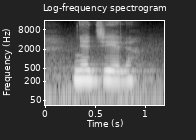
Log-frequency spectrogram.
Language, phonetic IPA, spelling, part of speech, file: Belarusian, [nʲaˈd͡zʲelʲa], нядзеля, noun, Be-нядзеля.ogg
- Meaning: 1. Sunday 2. week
